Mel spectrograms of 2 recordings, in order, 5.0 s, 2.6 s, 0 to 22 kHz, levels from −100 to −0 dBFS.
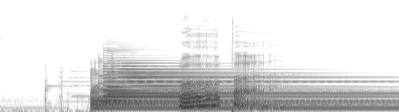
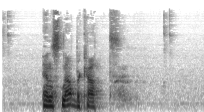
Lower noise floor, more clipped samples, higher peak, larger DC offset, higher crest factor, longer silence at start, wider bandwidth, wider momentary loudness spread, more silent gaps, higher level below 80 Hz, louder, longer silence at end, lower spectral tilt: first, -78 dBFS vs -52 dBFS; neither; second, -18 dBFS vs -2 dBFS; neither; about the same, 18 dB vs 18 dB; first, 1.15 s vs 0.55 s; second, 7.2 kHz vs 16.5 kHz; about the same, 18 LU vs 18 LU; neither; second, -66 dBFS vs -52 dBFS; second, -35 LUFS vs -15 LUFS; second, 0 s vs 1 s; first, -10.5 dB/octave vs -5.5 dB/octave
